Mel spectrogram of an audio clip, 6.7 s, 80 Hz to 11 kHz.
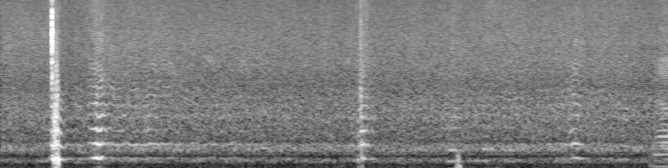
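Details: Honey bees droning in a split hive on March 10, 2019, seven days after a vertical split, as queen cells are sought: a low steady hum with overtones, punctuated by several sharp clicks and knocks from frame handling.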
